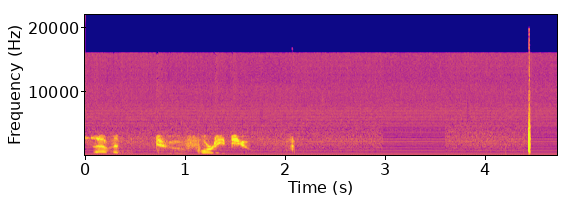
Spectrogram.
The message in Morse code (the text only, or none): none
